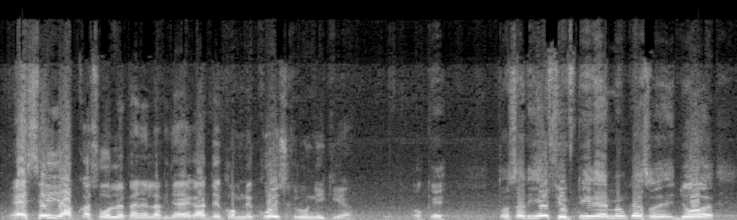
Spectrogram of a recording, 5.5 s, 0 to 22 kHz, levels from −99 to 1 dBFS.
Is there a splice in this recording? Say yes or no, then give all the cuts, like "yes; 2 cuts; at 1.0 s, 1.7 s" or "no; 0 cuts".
no; 0 cuts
